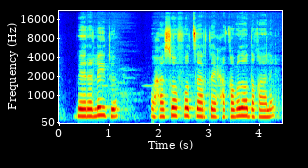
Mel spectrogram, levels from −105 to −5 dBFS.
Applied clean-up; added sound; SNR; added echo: none; none; none; none.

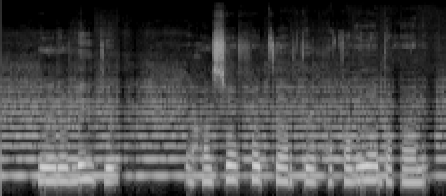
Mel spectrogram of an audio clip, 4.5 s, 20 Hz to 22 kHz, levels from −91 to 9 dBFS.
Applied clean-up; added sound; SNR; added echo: neural mask model RNNoise.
